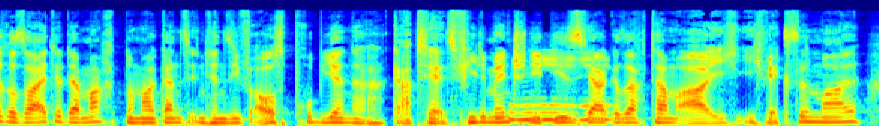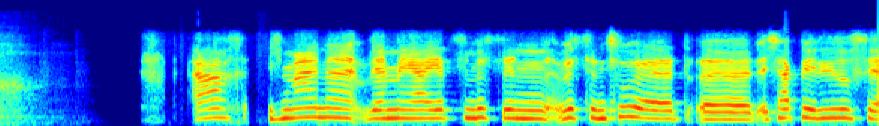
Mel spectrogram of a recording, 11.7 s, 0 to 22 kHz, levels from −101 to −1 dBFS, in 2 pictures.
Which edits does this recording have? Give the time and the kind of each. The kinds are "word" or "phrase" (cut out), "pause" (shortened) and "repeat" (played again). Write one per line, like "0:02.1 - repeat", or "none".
0:07.6 - word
